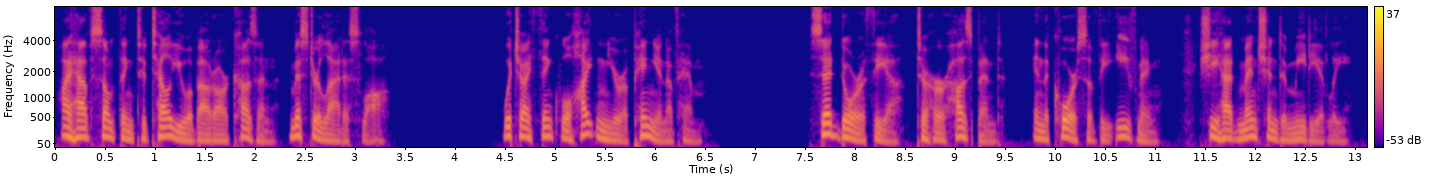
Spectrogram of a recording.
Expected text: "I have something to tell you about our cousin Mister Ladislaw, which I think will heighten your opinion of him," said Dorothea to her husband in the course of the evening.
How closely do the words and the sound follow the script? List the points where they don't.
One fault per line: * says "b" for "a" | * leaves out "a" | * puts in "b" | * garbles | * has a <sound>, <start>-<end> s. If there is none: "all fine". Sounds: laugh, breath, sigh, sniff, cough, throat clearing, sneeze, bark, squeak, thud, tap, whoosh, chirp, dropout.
* puts in "She had mentioned immediately"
